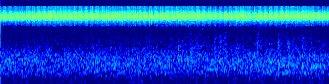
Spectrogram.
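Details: Cricket song made by wing stridulation, usually by males: a shrill, constant high buzz with fine, fast pulsation and no pauses across the few seconds.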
